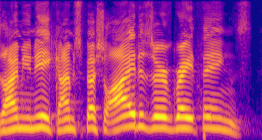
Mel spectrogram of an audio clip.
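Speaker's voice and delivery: mocking self-important quote. Preacher mimicking a selfish believer, smug and entitled. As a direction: puff up like a spoiled man demanding blessings. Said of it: "He says".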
